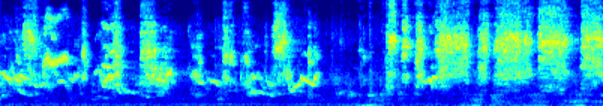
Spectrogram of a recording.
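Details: Budgies chirp in a lively jumble of sharp, high notes, pausing briefly before a second burst of shrill, squeaky chattering.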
